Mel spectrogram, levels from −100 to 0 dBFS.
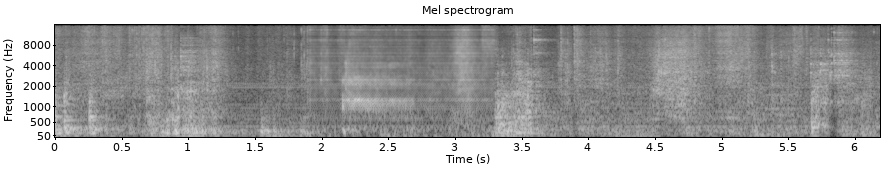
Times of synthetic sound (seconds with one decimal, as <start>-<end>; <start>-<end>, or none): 1.9-3.3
